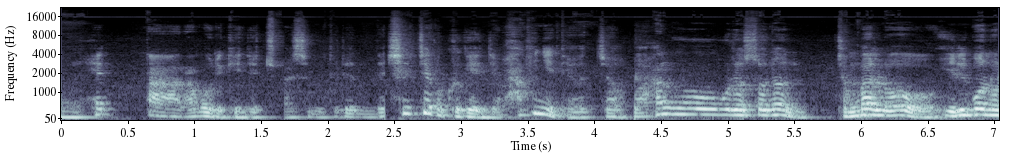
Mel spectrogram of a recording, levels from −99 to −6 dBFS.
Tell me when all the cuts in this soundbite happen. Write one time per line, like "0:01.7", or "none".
0:01.8
0:04.3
